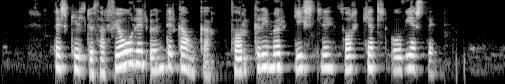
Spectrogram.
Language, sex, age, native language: Icelandic, female, 50-59, Icelandic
